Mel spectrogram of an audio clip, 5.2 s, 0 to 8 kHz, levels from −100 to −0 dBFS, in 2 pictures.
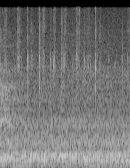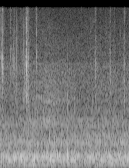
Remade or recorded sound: recorded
